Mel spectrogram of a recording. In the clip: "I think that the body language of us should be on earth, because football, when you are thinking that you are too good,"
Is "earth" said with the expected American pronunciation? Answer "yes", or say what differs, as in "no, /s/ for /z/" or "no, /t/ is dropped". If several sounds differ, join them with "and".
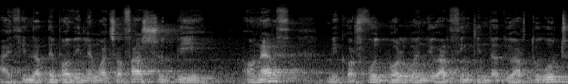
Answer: yes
